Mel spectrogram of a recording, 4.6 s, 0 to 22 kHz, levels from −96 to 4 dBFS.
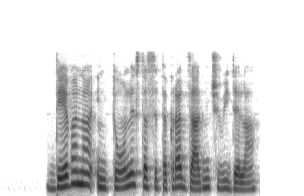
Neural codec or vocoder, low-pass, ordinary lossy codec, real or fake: codec, 16 kHz, 2 kbps, FunCodec, trained on LibriTTS, 25 frames a second; 7.2 kHz; none; fake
